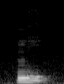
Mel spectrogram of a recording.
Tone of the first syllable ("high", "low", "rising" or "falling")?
low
